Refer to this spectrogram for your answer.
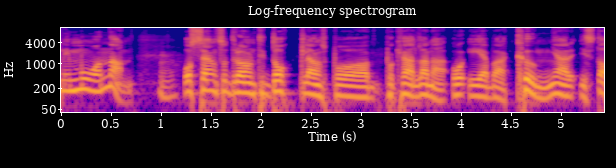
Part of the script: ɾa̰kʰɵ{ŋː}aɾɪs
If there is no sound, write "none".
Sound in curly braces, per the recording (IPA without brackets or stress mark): ŋː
